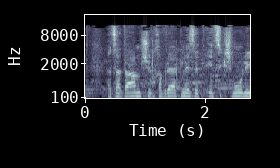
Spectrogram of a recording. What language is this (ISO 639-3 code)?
heb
